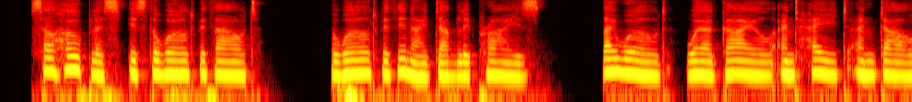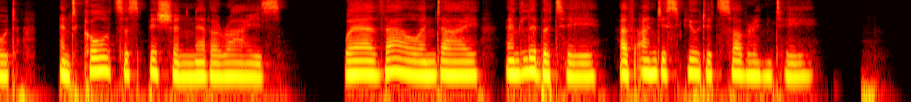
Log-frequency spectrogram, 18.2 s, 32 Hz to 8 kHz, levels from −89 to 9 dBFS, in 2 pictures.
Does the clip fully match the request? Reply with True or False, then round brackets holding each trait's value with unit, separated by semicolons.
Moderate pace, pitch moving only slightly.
False (110 wpm; 2.0 semitones)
